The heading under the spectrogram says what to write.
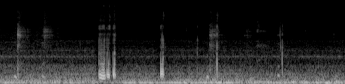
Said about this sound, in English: All right, here's fart number six. How about a driving down the street fart for you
